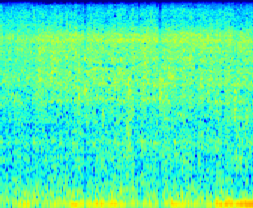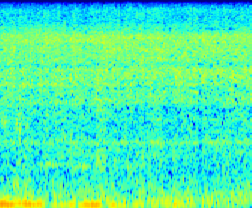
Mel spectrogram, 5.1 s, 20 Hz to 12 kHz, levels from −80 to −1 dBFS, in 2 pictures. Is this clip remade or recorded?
recorded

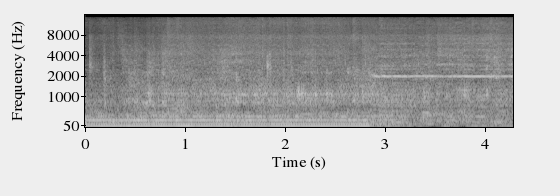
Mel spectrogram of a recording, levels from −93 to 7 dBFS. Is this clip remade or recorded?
remade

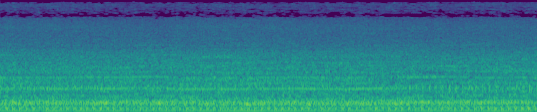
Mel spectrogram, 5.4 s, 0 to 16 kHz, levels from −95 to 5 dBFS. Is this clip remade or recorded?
remade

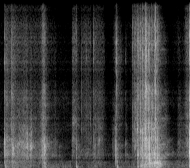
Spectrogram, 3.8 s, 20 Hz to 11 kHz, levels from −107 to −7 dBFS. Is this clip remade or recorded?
remade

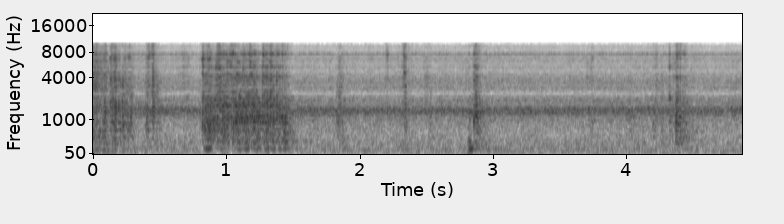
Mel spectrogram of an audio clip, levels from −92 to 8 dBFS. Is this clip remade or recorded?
remade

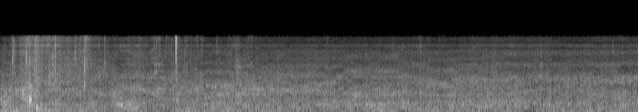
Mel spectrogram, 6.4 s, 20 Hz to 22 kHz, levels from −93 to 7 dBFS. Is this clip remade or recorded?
remade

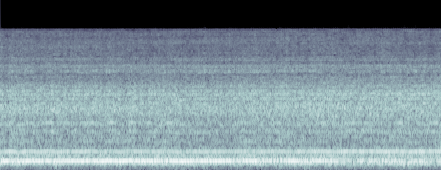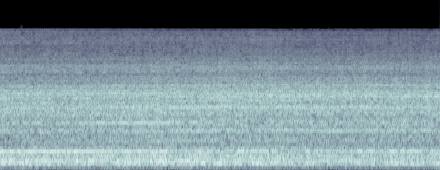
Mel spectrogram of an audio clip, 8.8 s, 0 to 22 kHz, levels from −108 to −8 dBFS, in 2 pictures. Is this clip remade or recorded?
recorded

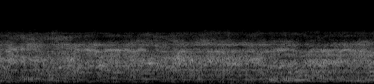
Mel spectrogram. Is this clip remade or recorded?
remade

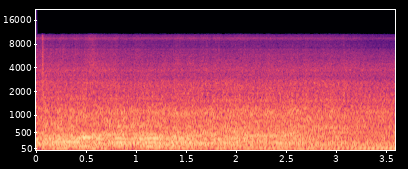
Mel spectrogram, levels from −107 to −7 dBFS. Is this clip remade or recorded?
remade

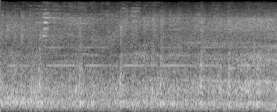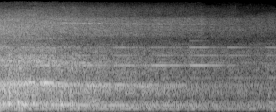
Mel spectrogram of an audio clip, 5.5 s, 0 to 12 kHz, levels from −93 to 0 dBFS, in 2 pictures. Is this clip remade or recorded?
recorded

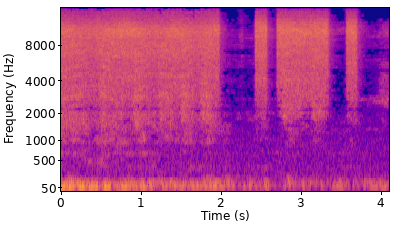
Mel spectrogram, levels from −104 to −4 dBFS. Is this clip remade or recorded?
recorded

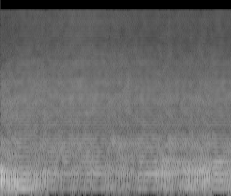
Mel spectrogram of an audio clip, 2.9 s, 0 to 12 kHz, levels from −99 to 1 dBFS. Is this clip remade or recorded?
remade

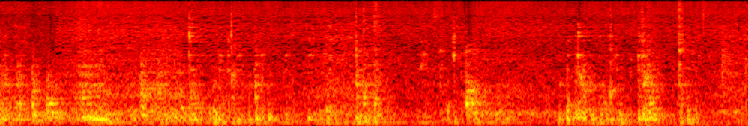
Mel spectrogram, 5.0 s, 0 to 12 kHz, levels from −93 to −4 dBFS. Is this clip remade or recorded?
recorded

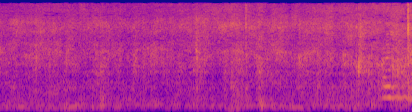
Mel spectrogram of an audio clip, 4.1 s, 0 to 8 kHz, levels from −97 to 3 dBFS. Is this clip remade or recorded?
remade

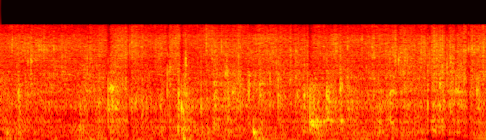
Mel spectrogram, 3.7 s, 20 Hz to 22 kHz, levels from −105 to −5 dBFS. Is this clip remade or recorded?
remade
